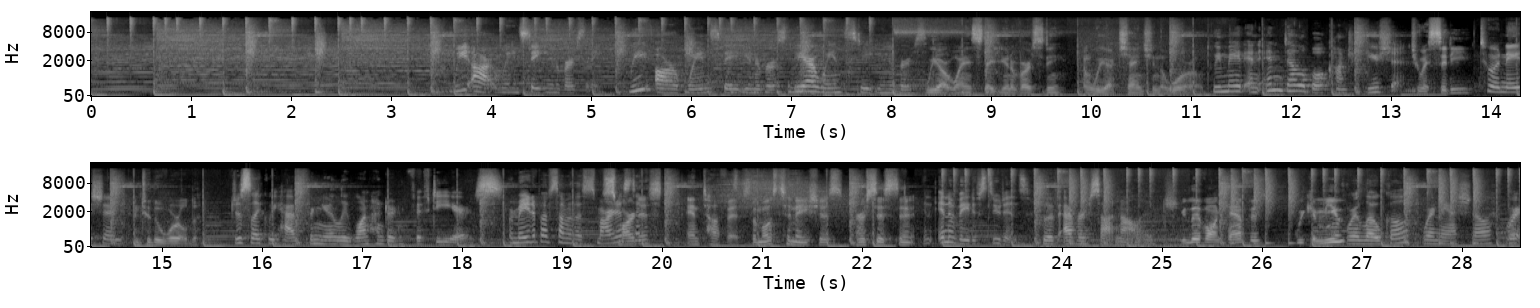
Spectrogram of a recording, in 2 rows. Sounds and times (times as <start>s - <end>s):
Music: 0.0s - 28.5s
Speech: 3.6s - 28.5s.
